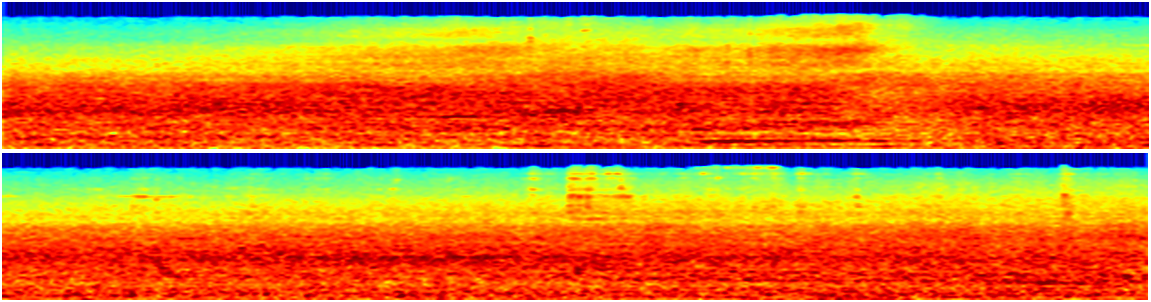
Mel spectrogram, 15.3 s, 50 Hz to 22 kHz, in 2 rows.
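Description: Steady street-traffic noise as a 1950s former Vestische articulated tram runs by on street track, with a faint whine from the tram near the end as it passes close.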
